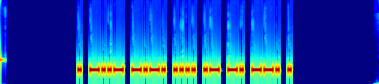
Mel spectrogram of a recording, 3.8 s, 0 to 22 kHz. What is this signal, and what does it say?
Morse code, heard as a keyed tone, about 40 wpm, 700 Hz. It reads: EXCHANGE
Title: Sentences from Top 1000 Words - Review Part 6 - New Word Drill - 40wpm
